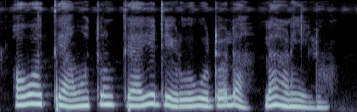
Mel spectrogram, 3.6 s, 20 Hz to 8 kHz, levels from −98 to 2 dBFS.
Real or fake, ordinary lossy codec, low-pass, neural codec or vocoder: real; none; none; none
